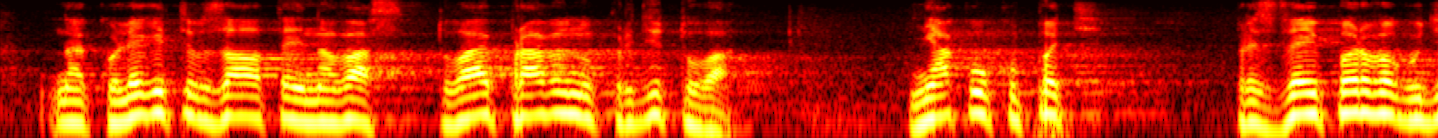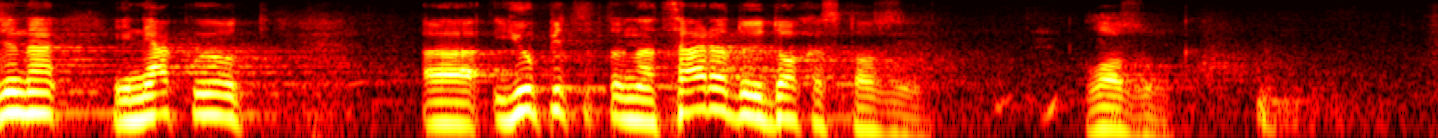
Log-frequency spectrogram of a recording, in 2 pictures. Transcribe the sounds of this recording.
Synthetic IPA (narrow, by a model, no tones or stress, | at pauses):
nɐkolɛɡʲit̪ɛvzalˠɐt̪əinɐvast̪ovaɛpɾavilˠnopɾɛd̪it̪ova̰ | nʲakolˠʊpɤt̪i̥ | pɾɛzd̪vɛipɤɾvəɡod̪inəinʲakoiot̪ | jupit̪ə̥t̪ənɐt̪saɾʲəd̪ojd̪ɔxəst̪ɔzḭ | lˠɔzṵŋk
